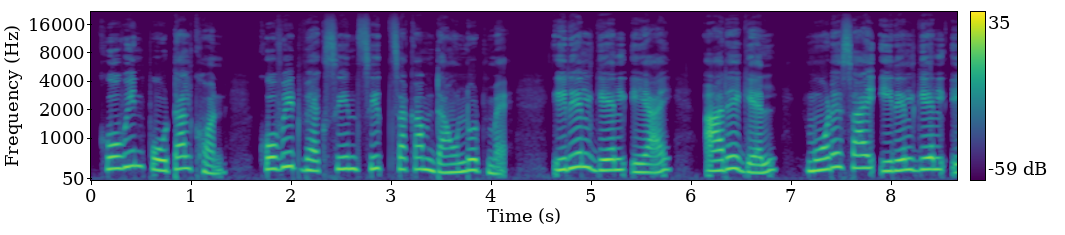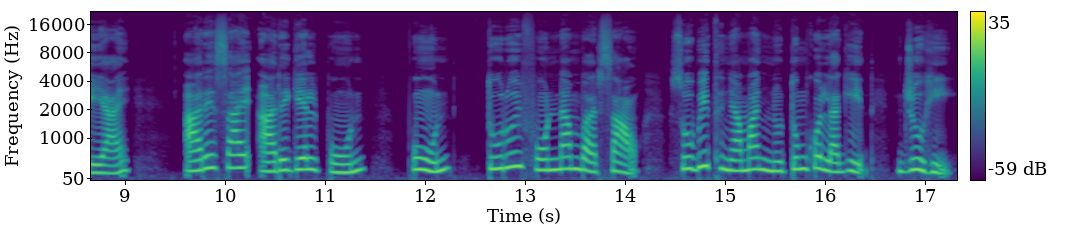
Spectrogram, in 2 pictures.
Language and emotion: Santali, neutral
